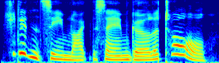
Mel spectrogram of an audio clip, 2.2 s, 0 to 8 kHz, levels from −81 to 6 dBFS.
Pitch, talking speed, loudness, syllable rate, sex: 230 Hz, 245 wpm, -17 LUFS, 4.4 syllables/s, female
